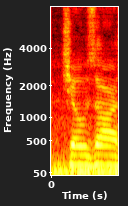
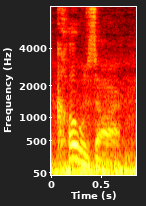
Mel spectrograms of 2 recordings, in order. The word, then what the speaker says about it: Chozzar: with the deity who some will pronounce choar some say Kar c h o z z a r depending you'll get two different pronunciations of it uh not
